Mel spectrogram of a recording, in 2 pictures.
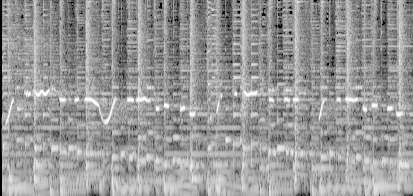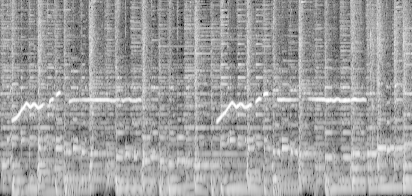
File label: Funny Whistle Tone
